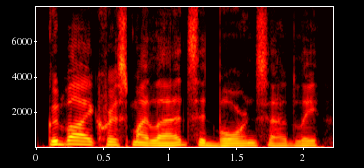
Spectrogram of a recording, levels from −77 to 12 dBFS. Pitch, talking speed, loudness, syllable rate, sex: 140 Hz, 215 wpm, -18 LUFS, 5.0 syllables/s, male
